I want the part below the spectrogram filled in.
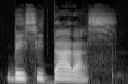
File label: "visitaras", Spanish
